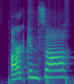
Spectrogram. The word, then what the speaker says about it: Arkansas: final s being silent the a in each syllable with the Italian sound and the accent on the first and last syllables I'm not exactly sure what that means but I'm pretty sure you pronounce it Arkansas and you could get fined if you do it wrong Arkansas what if they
